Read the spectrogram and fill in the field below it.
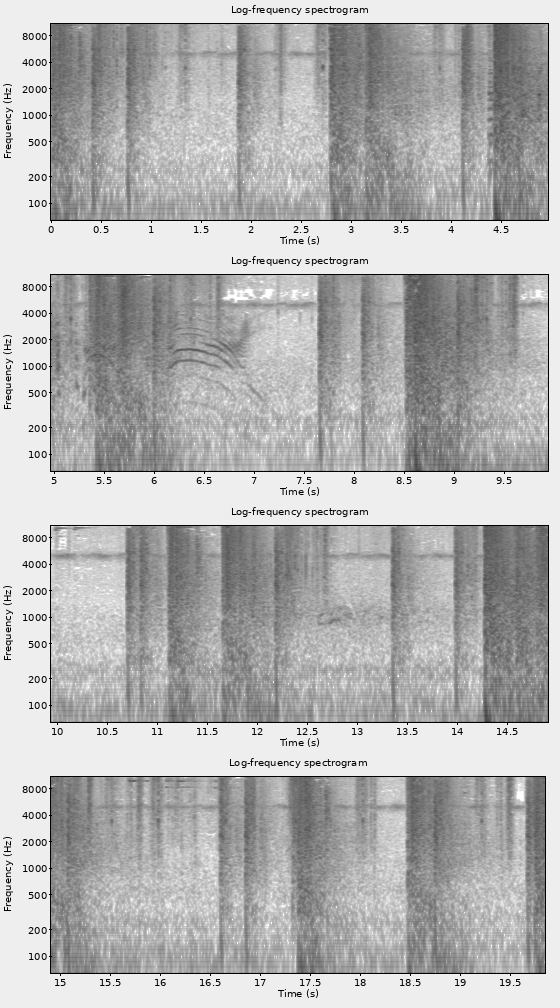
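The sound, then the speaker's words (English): Rapid gunfire crackles in dense, irregular bursts for the whole stretch, dozens of loud, sharp shots clustered close together with only brief gaps, set against a busy, noisy background. “All right, that's apparently enough shooting for them.”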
